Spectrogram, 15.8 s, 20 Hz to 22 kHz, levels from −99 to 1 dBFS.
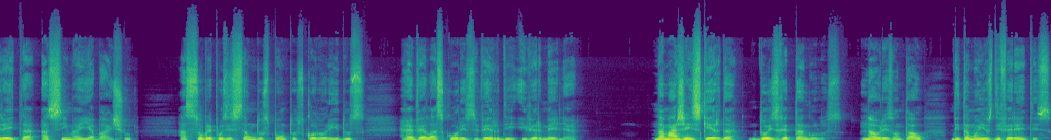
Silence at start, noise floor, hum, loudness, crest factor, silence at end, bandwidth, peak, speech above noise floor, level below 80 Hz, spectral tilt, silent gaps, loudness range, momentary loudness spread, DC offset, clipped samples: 0 s; -80 dBFS; none; -16 LUFS; 16 dB; 0 s; 18 kHz; 0 dBFS; 64 dB; -56 dBFS; -5.5 dB/octave; none; 5 LU; 14 LU; under 0.1%; under 0.1%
